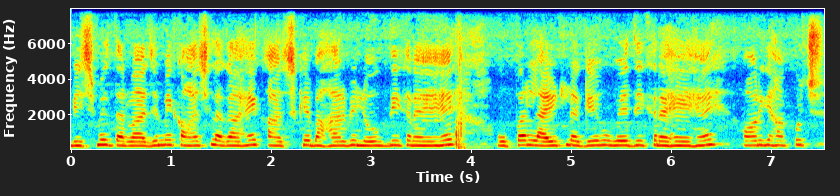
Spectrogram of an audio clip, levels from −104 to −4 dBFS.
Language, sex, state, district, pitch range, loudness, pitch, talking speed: Hindi, female, Uttar Pradesh, Muzaffarnagar, 240-270 Hz, -17 LUFS, 255 Hz, 205 wpm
